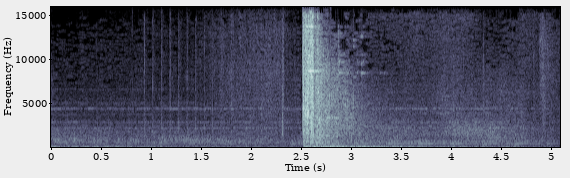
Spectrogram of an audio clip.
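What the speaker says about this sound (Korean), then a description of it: "황폐해진 녹색의 땅에서 맥스는 저격을 시도합니다." A loud sniper rifle shot from the Mad Max film bursts out midway, a single heavy blast that rolls off in a long booming tail over a low ambient rumble.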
